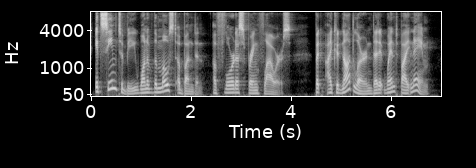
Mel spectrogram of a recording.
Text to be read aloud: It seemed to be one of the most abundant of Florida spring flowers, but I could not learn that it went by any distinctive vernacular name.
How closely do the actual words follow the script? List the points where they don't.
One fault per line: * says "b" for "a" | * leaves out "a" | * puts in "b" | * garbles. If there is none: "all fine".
* leaves out "any distinctive vernacular"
